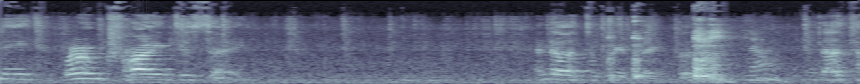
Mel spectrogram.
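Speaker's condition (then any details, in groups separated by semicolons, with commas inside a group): Brain injury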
